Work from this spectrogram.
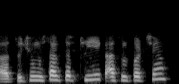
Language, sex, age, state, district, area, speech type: Kashmiri, male, 30-45, Jammu and Kashmir, Srinagar, urban, conversation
